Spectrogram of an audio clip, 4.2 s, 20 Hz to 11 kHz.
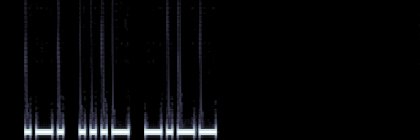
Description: Morse code, heard as a keyed tone, about 21 wpm, 700 Hz. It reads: RVY
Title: USA Call Sign Postfixes - 3 Letters 22wpm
